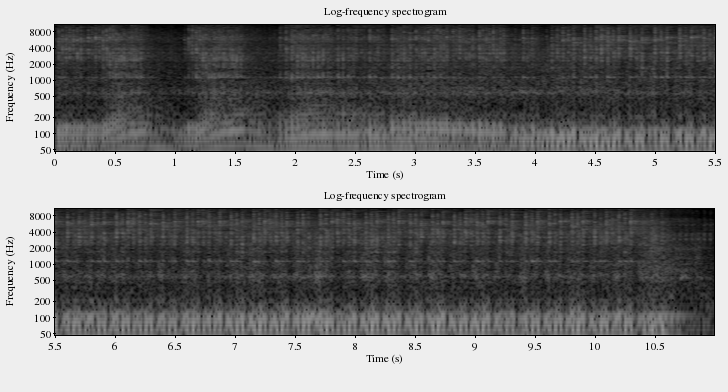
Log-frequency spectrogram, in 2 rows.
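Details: Swift FF95 Formula Ford with a misfire, stone-cold first start after swapping to an electric lift pump (it was previously hard to start): a couple of short cranks, it catches at once and settles to an even, steady idle.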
